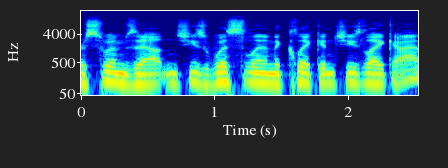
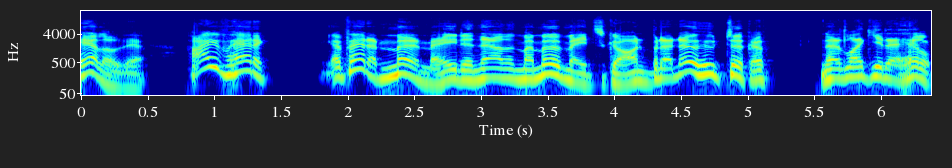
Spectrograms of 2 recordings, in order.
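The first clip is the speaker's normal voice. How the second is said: put-on Australian accent, high pitched; 5 semitones higher than usual. In a role-play, the player's character calls the sea police in an australian accent. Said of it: "He's Australian now".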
